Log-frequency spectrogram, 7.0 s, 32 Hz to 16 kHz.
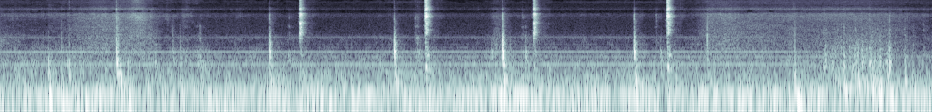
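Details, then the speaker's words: Relay on 8" LED light bar circuit fed by 20 amp fuse and steering wheel AUX switch, 2013 Ford Police Interceptor Utility: sharp isolated clicks seconds apart over quiet cabin hum as buttons pressed; normal relay switching. "Just right off the bat, we can tell we wired up the fuse right, because you can hear the, let me turn this off. You can hear the click, right?"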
